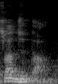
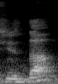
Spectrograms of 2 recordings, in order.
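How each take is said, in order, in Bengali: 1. প্রথম স্বরধ্বনিটি 'a' ধ্বনি। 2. প্রথম স্বরধ্বনিটি 'i' ধ্বনি। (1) "সেটাই এখানে বলা হয়েছে" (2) "আমরা সাধারণত উচ্চারণ করি"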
